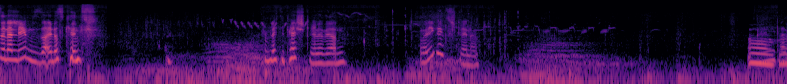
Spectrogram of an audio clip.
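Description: A large reptile lets out shrill, warbling calls in short bursts.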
